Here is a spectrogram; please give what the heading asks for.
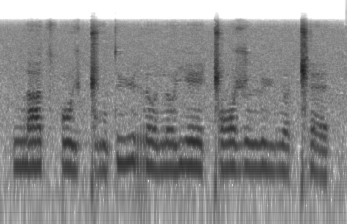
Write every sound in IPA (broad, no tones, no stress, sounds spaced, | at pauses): n a t͡sʼ ɔ̃ ʒ ɡ͡ǁ ɔ̃ t̪ y r ɤ n ɤ j e ǁ ɔ ʒ lː y β ə ǁʰ ɛ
